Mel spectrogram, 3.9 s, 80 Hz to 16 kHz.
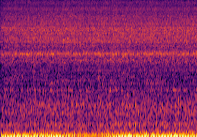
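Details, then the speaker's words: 1976 Chevrolet K20 3/4-ton 4x4 truck, V8 revived after sitting for years; steady, even idle with no misses, likely new carb, no carb adjustments yet. Owner unsure if it was the carb or a vacuum leak. "Guys, that is way better. I'm sure you can tell. That runs so much better."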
